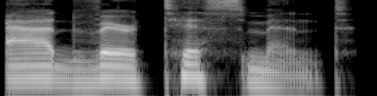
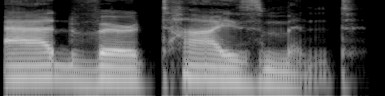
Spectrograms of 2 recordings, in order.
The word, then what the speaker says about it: advertisement: words like advertisement, it sounds almost like advertisement, which just sounds so much more serious, doesn't it? But in American English, we say it more like advertisement, which sounds quicker and lighter.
